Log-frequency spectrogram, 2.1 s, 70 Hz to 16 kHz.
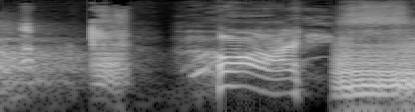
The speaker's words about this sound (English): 400 farts happening here, and a gavel.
